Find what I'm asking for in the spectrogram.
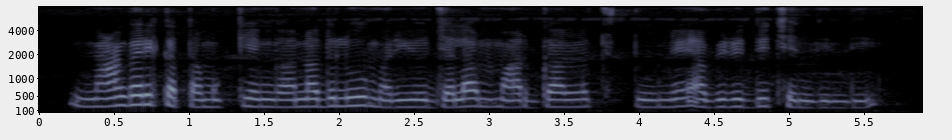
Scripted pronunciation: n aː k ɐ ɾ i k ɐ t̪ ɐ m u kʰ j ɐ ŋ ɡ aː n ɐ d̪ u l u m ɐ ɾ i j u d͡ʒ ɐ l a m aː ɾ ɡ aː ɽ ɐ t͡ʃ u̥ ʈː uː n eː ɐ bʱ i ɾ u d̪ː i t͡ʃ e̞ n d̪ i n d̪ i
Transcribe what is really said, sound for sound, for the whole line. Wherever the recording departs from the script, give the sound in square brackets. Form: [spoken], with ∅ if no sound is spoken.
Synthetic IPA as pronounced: n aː [ɡ] ɐ ɾ i k ɐ t̪ ɐ m u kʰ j ɐ ŋ ɡ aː n ɐ d̪ u l u m ɐ ɾ i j u d͡ʒ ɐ l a m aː ɾ ɡ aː [l] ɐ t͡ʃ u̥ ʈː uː n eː ɐ bʱ i ɾ u d̪ː i t͡ʃ e̞ n d̪ i n d̪ i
